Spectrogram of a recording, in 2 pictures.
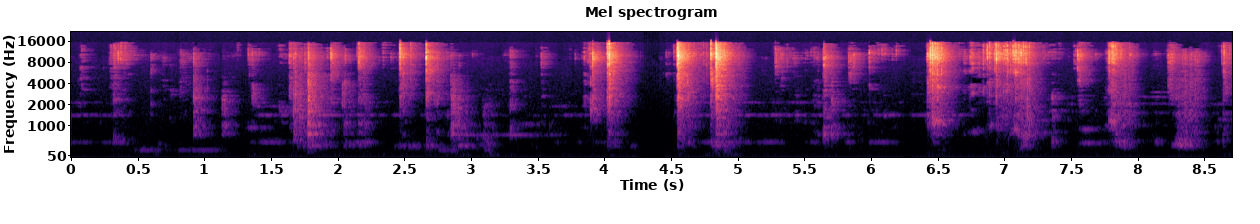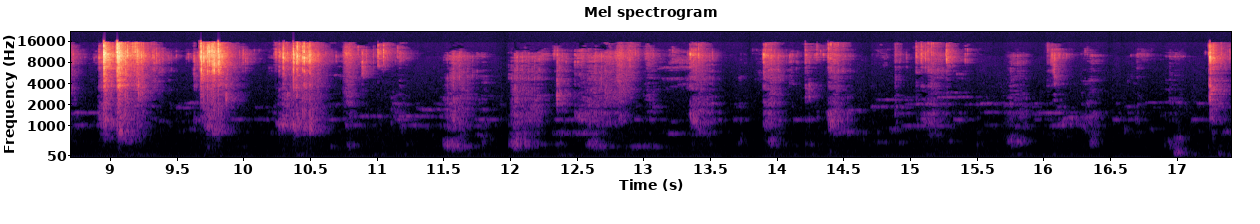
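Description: Crisp papad being bitten and chewed: a run of irregular sharp crunches, loudest between about four and eleven seconds in.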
